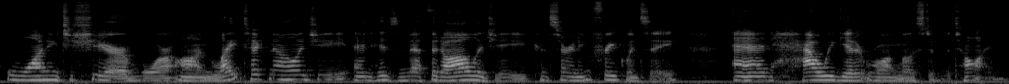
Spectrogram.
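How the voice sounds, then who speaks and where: Woman channeler, raspy from a sinus infection, lowish gravelly voice, unhurried earnest delivery. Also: steady tone. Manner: slow, gentle, earnest with small restarts. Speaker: spiritual channeler. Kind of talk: relaxed monologue relaying a channeled message.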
